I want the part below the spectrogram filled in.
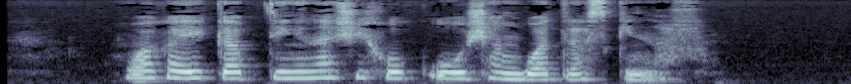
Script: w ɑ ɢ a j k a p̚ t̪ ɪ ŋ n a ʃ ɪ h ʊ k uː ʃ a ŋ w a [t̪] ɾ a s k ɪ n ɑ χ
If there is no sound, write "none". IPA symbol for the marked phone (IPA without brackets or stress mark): t̪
